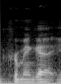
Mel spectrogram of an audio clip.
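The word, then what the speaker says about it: Krominga: My name is Ryan Kraminga. It's K-R-O-M-I-N-G-A.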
